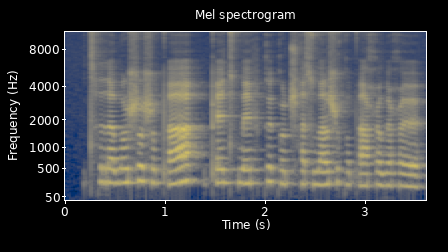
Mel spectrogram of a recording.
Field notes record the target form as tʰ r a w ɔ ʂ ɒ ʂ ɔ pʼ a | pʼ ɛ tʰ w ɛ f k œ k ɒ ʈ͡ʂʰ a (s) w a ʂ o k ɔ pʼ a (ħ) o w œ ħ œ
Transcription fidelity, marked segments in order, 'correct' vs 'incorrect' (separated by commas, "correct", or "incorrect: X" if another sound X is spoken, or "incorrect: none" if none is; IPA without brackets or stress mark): correct, correct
